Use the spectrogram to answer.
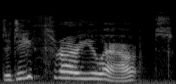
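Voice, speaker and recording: Blunt, nagging elderly mother, lively pitch. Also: slow, heavily acted. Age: older. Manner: grumbling, scolding, blunt. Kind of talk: radio drama acting.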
